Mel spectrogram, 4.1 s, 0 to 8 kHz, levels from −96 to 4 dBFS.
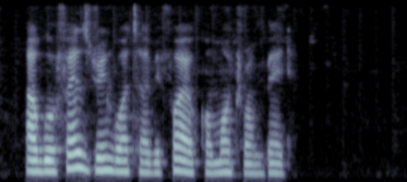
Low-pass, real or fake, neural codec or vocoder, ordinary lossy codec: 7.2 kHz; real; none; none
